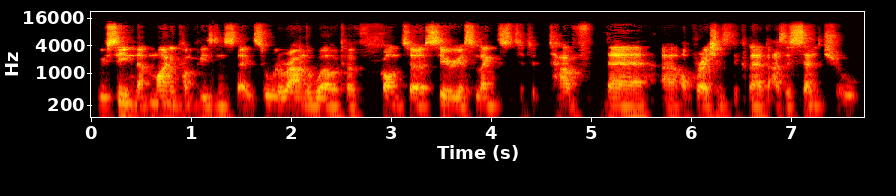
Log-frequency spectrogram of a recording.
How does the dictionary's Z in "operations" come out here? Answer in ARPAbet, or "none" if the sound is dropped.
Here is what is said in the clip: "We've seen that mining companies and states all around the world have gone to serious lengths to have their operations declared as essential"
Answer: Z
